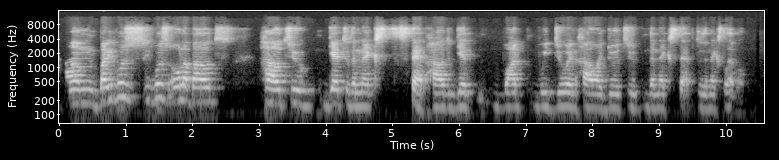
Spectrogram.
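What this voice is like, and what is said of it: Greek accent. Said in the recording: “Obviously, I'm Greek. You can definitely tell from my accent.”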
